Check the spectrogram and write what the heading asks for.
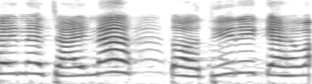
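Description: A young girl's voice through a handheld microphone, in a high, sing-song declaiming delivery with pitch rising and falling.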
